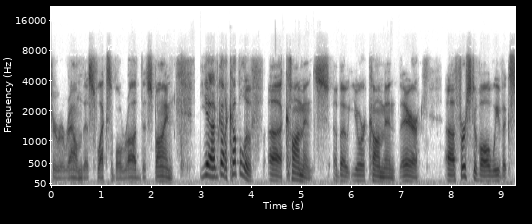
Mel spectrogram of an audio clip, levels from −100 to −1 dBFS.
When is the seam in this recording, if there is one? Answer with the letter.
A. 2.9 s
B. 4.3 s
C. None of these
A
